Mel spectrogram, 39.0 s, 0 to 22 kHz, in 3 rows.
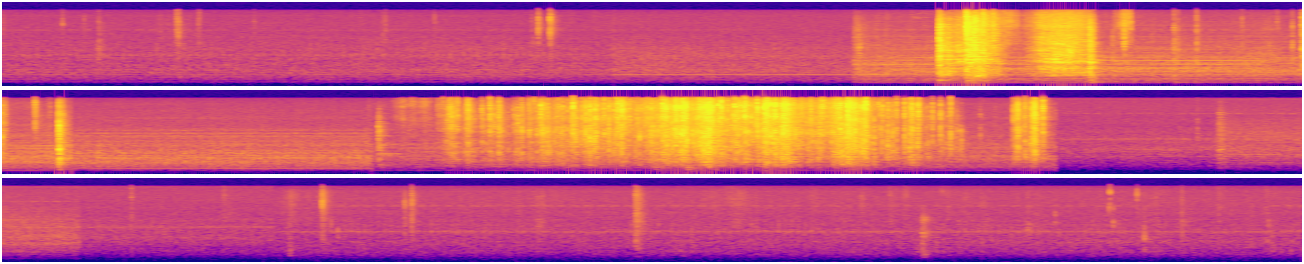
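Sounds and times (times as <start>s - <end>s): electric oven hum: 0.0s - 39.0s
dense crinkling and rattling: 16.9s - 23.6s.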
